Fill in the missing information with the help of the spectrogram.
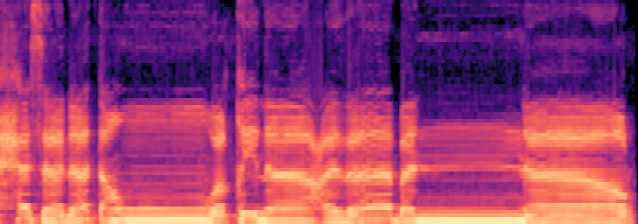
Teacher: अभी जो थोड़ी देर पहले हमने पढ़ा था वो नून साकिन के बाद था। यहाँ पे तनवीन के बाद वाव आया हुआ है तो हम इन दोनों को आपस में गुन्ने के साथ मिला के पढ़ेंगे। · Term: इदगाम बिलगुन्ना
